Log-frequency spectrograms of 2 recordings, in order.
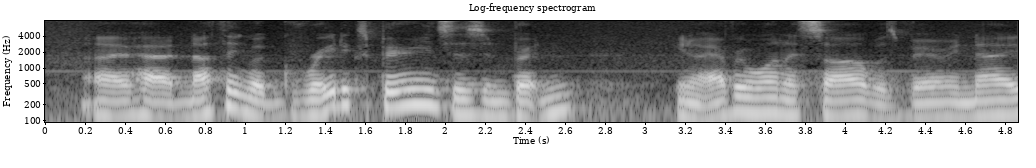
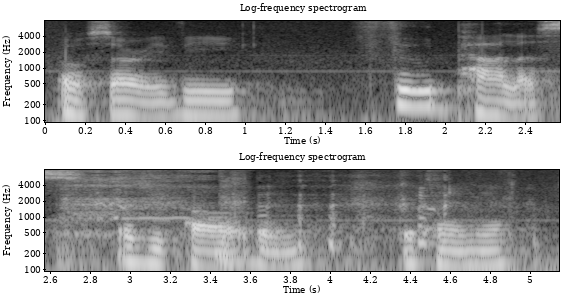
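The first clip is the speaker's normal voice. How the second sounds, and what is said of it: Amateur put-on British accent. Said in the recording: “I said it in an accent too. ... I don't claim to be an expert in the British accent.”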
